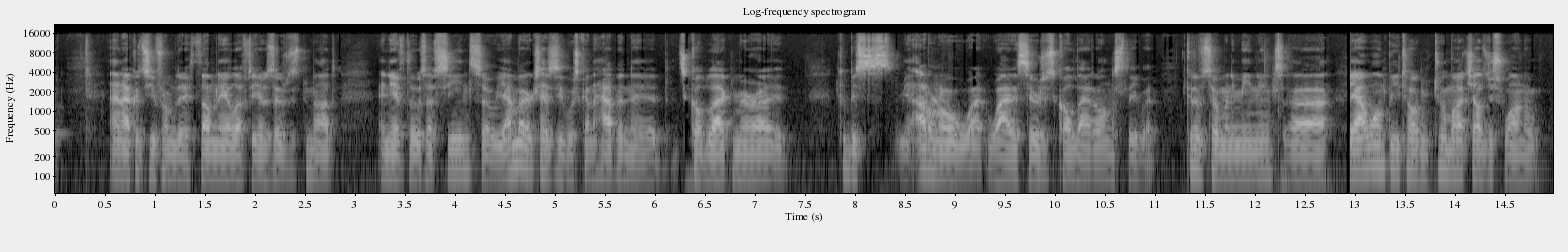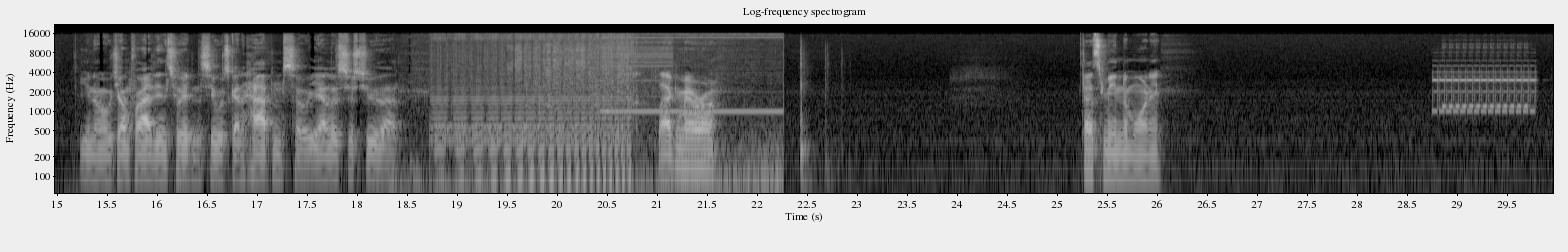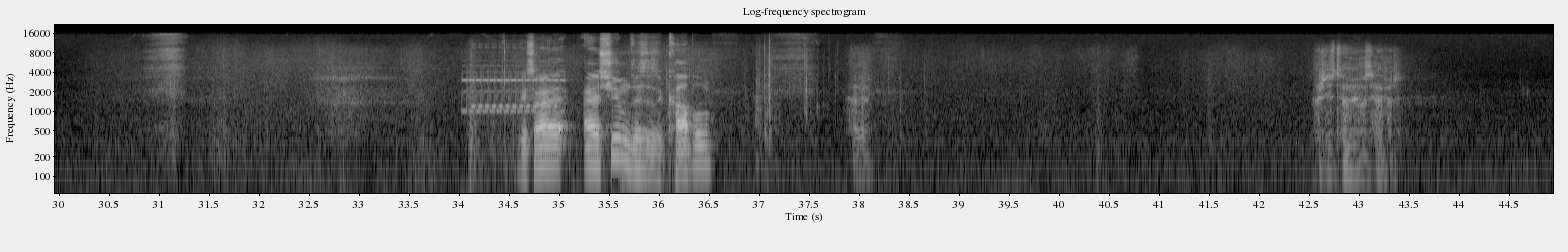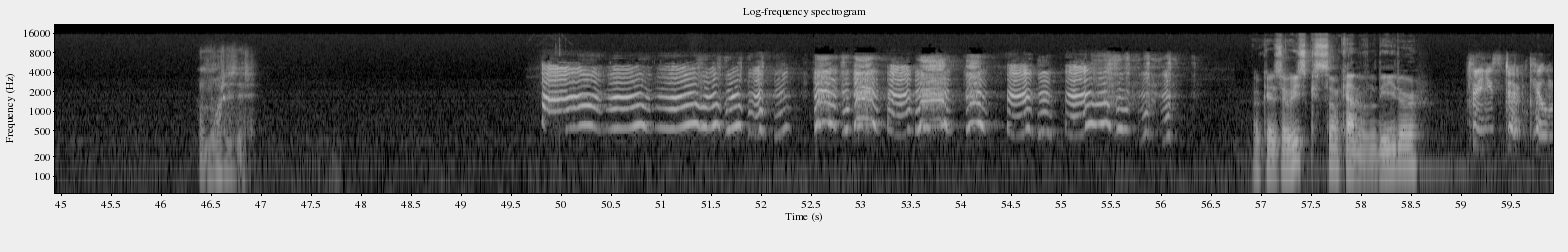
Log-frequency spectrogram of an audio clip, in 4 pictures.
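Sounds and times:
telephone ringing: 18.7 - 22.3, 28.8 - 29.9, 34.0 - 35.1
young woman sobbing and wailing: 49.8 - 56.4.

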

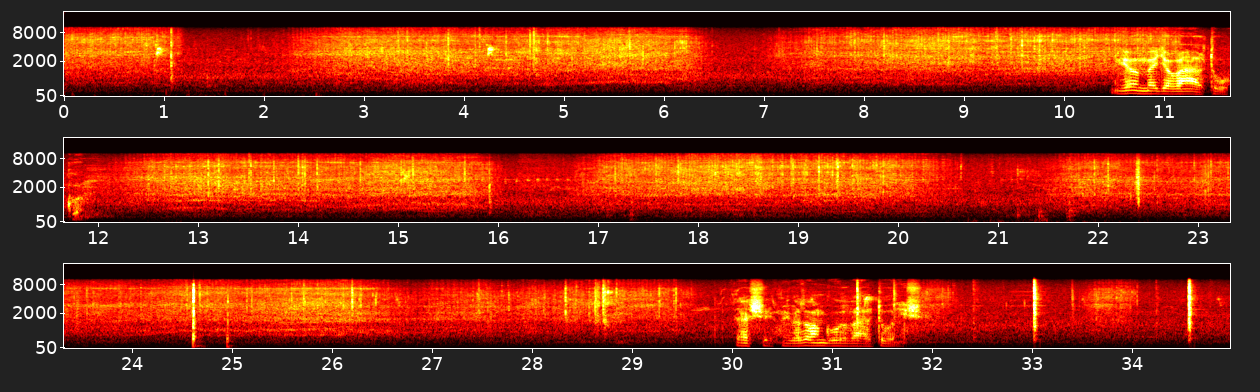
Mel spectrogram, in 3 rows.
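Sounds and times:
model locomotive motor whirring: 0.0 - 34.9
wheels clicking over rail joints: 0.0 - 34.9
sharp click: 24.6 - 25.1, 32.4 - 34.8.

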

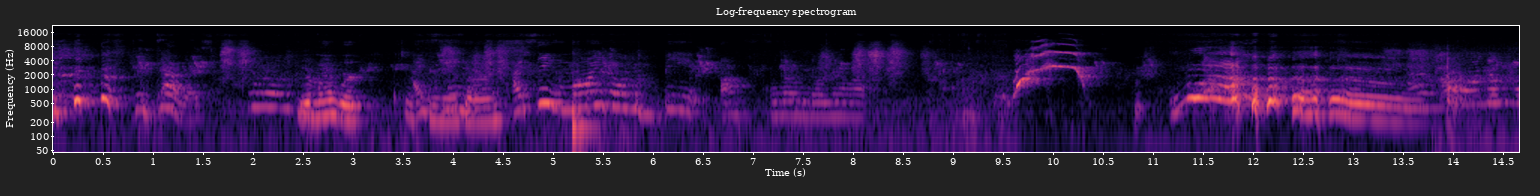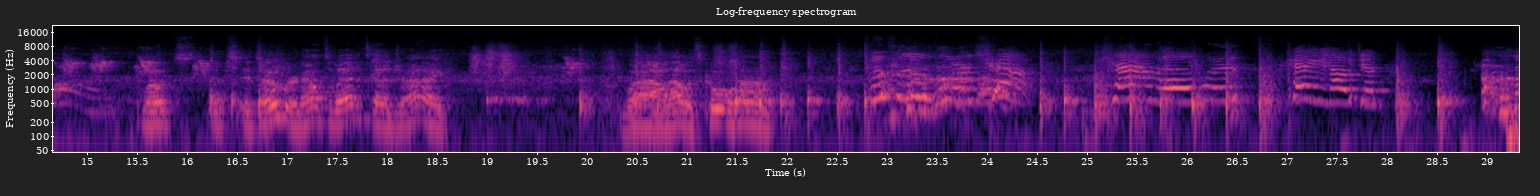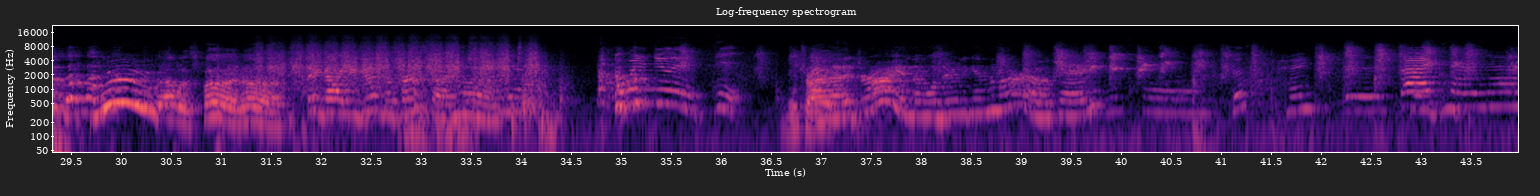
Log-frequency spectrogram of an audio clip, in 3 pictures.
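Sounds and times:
children vocalising and laughing: 0.0 - 2.5, 3.5 - 15.8, 22.4 - 30.4, 33.7 - 36.6, 39.6 - 43.9
child's high squeal: 9.5 - 10.6.

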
